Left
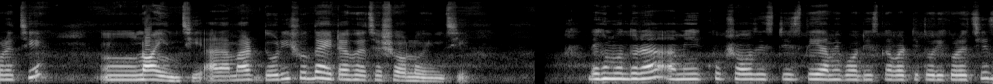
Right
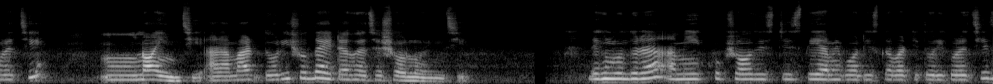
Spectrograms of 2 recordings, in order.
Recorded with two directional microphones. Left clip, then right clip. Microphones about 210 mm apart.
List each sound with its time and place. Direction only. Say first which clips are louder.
0.0 s speech: left 8 dB; 15° left (ahead or behind)
5.9 s speech: left 7 dB; 15° left (ahead or behind)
